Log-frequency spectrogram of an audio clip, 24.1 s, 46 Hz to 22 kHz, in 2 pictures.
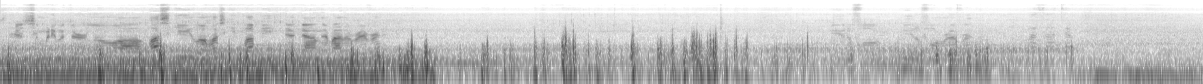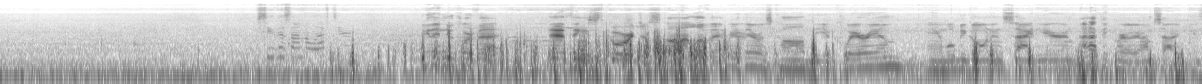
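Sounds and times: wind rumbling on microphone: 0.0s - 24.0s
faint voices talking: 14.6s - 24.0s.

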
